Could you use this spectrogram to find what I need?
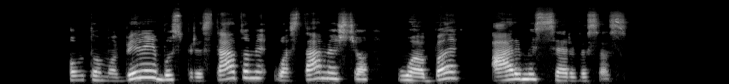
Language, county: Lithuanian, Kaunas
